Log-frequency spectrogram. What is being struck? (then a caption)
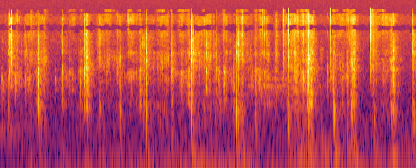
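Bar of soap. A solid yellow bar of soap is held in the hands while long nails scratch quickly along its top and edges, sending shavings falling. The sound is a quick run of dry, crisp scratches and taps with bright, high crackle and a low rumble underneath.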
